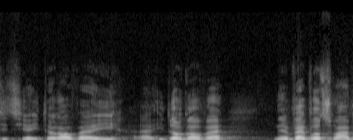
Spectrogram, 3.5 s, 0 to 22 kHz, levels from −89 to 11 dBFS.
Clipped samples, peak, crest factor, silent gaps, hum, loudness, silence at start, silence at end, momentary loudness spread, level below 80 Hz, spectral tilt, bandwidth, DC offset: under 0.1%; -6 dBFS; 18 dB; none; none; -24 LUFS; 0 s; 0 s; 14 LU; -76 dBFS; -6 dB/octave; 12 kHz; under 0.1%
